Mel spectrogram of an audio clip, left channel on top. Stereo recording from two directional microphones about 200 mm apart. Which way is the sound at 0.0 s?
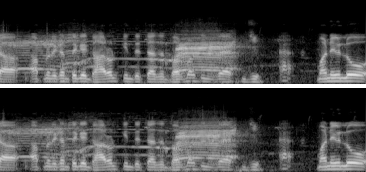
5° left (ahead or behind).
